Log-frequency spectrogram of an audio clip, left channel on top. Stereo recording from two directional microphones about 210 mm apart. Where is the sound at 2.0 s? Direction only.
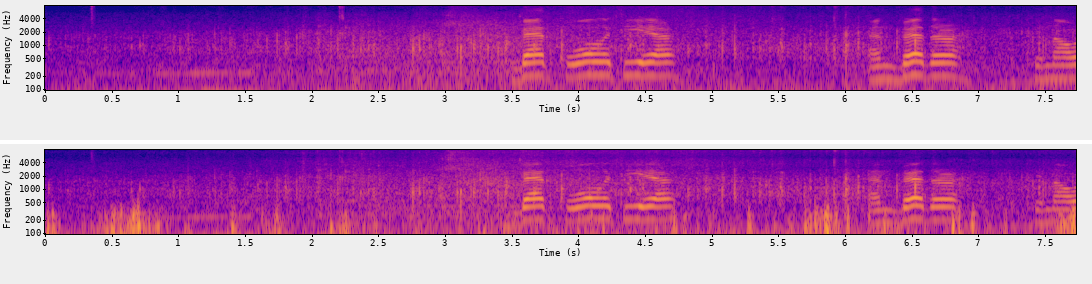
55° right (ahead or behind).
